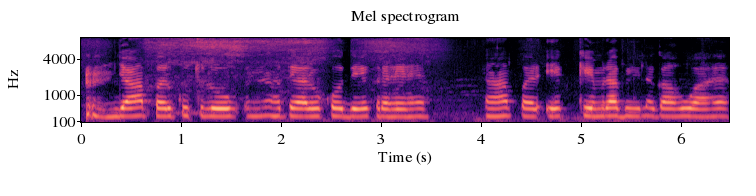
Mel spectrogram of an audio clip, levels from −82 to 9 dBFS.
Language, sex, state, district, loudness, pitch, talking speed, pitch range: Hindi, female, Rajasthan, Jaipur, -16 LUFS, 230 Hz, 155 wpm, 225-235 Hz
